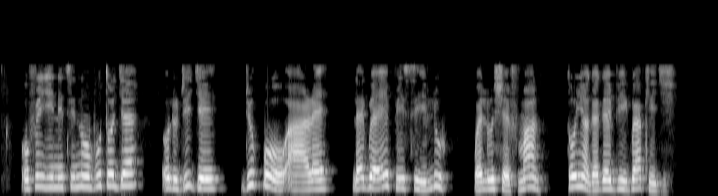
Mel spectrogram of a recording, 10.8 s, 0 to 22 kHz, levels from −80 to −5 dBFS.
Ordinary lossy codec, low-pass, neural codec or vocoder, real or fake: none; 5.4 kHz; none; real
